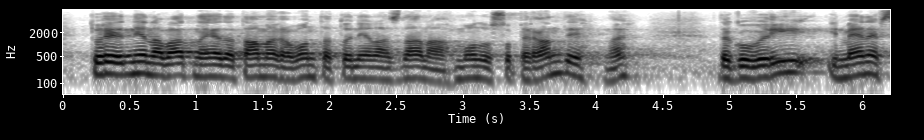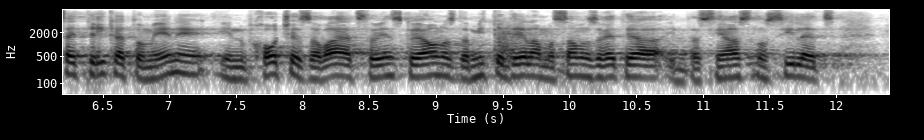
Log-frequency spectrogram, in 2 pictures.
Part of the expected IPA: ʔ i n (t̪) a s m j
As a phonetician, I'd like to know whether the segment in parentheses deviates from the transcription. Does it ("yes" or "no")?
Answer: yes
